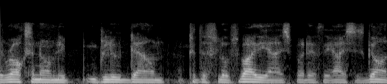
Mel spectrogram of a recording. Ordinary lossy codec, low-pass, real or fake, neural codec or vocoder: Opus, 32 kbps; 7.2 kHz; real; none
